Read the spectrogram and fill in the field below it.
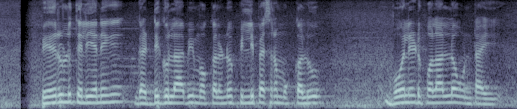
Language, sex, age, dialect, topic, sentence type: Telugu, male, 18-24, Utterandhra, agriculture, statement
